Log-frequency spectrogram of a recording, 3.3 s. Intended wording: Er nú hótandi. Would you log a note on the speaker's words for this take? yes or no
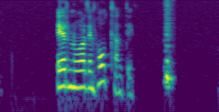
yes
